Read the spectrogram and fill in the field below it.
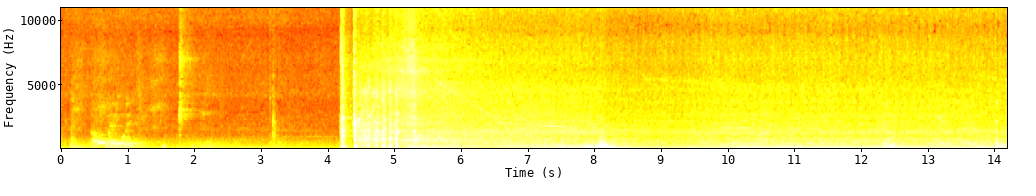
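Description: A car engine, just fitted with new valve seals and valve cover work, cranks with a sharp burst and then settles into a steady low idle close by, with brief voices in the background.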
